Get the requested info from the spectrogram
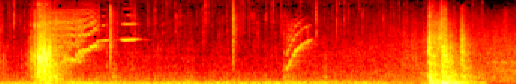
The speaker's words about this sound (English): Bull and Grayson exit through the front door.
